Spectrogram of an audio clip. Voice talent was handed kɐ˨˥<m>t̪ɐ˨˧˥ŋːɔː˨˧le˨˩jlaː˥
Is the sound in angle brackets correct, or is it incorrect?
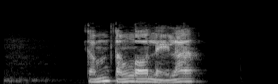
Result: correct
